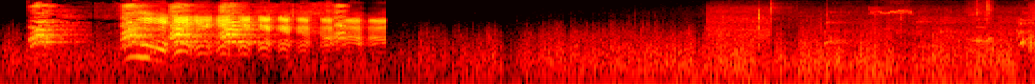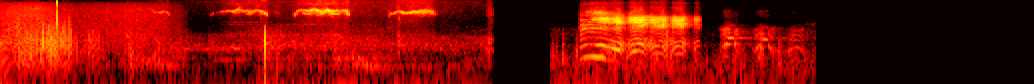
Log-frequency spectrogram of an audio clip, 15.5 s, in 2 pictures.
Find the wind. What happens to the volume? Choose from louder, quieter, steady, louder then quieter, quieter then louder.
louder.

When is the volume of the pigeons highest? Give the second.
10 s.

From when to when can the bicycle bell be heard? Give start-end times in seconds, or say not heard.
not heard.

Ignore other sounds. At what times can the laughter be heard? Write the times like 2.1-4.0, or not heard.
0.9-2.9, 12.1-13.0.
